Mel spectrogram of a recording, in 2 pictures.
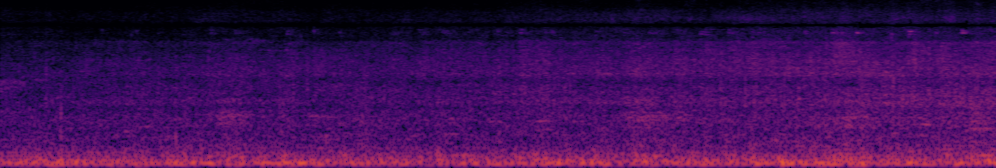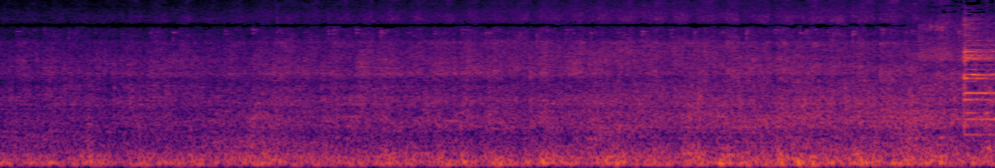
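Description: The steam locomotive Torch Lake approaching along the track, its running sound growing steadily louder as it nears.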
